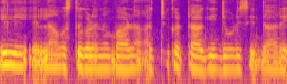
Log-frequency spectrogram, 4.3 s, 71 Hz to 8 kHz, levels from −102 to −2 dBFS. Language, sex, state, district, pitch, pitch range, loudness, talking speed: Kannada, female, Karnataka, Shimoga, 170 Hz, 165-185 Hz, -18 LUFS, 85 wpm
